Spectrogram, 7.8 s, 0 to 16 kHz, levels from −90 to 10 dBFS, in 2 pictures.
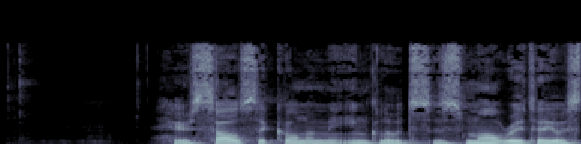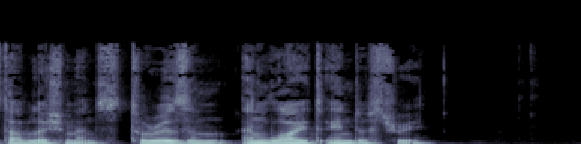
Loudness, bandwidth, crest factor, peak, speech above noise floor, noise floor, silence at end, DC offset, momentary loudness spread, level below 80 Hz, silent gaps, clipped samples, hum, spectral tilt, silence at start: -23 LUFS; 11.5 kHz; 20 dB; -4 dBFS; 53 dB; -75 dBFS; 1 s; under 0.1%; 9 LU; -56 dBFS; none; under 0.1%; none; -6 dB/octave; 1.15 s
